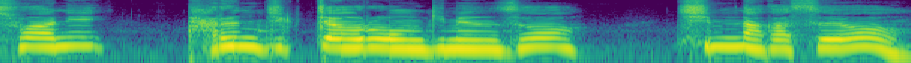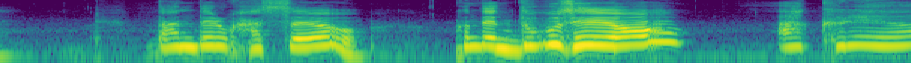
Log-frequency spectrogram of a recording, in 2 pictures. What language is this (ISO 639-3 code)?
kor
